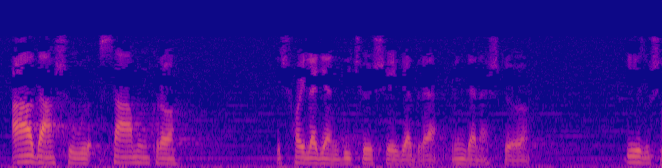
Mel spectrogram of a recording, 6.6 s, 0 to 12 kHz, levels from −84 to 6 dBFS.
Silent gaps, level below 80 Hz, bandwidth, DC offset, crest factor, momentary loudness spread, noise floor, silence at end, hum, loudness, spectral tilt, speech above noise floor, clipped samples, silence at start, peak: none; -60 dBFS; 5.8 kHz; under 0.1%; 20 dB; 18 LU; -58 dBFS; 0 s; none; -38 LUFS; -5 dB/octave; 21 dB; under 0.1%; 0 s; -18 dBFS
